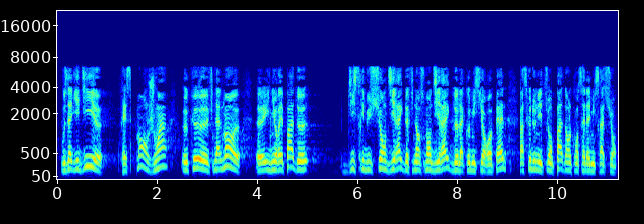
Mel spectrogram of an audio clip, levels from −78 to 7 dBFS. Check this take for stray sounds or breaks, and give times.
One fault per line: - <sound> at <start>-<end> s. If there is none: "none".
- dropout at 1.5-1.6 s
